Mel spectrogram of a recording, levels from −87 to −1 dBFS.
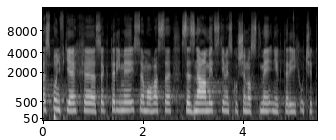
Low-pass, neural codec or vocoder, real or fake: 14.4 kHz; none; real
